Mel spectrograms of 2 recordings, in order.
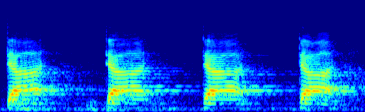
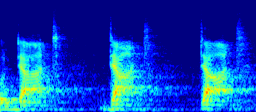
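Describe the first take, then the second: First: Sung, higher "dot", each note ringing briefly, then separated; sung, right-length staccato. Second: "dot" cut off hard by the tongue on the T; tongue-stopped. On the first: Director showing band staccato length, evenly chanted "dot". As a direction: sing even "dot" notes, letting each ring before the gap. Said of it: "playing them the right length". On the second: Director showing band what to avoid, tongue-stopped "dot". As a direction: stop each "dot" dead with a hard final T. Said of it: "I'm not a tongue stopper". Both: Shown as a demonstration.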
